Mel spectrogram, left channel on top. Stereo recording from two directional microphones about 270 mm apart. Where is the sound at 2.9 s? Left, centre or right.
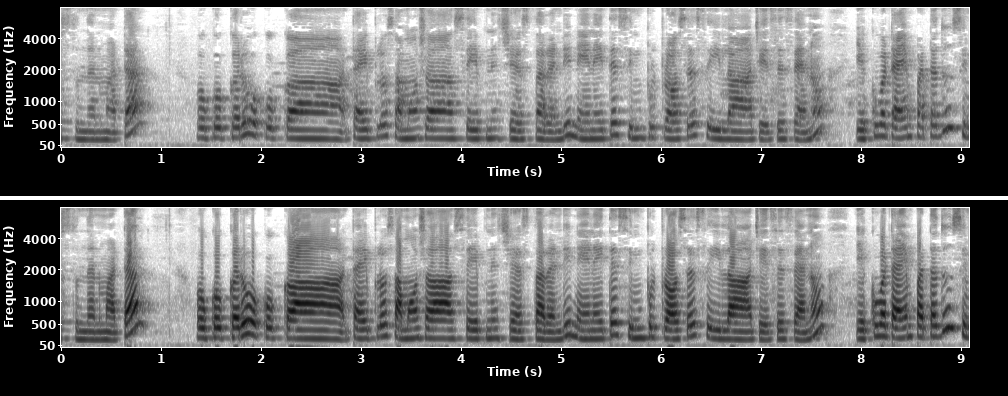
Right.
